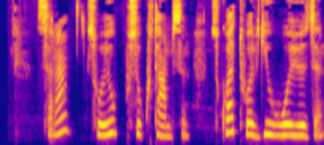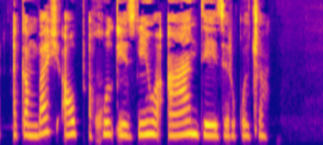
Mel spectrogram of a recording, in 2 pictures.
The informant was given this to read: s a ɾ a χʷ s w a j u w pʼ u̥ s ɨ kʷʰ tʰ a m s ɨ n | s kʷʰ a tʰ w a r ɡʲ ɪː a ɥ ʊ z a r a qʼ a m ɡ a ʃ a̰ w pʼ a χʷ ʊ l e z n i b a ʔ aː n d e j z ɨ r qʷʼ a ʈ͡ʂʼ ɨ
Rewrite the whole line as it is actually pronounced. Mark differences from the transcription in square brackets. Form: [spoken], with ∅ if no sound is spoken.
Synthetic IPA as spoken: s a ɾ a [∅] s w a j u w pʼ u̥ s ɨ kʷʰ tʰ a m s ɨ n | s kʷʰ a tʰ w a r ɡʲ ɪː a ɥ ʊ z a r a [kʼ] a m [b] a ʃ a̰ w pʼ a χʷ ʊ l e z n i [w] a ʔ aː n d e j z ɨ r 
